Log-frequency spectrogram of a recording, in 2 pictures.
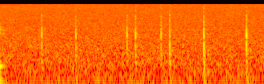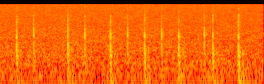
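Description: Footsteps tap on pavement.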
